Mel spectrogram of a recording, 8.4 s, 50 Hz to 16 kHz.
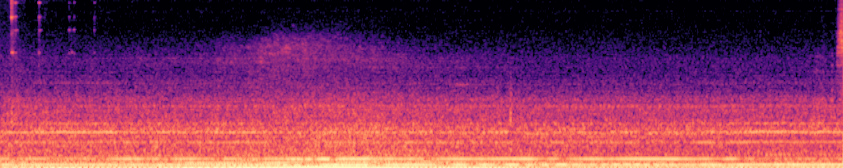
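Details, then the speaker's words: Honda CR-V with 250,000 miles, original VTC never changed, cold start the day after a fuel additive treatment: brief rattle in the first seconds fading into a steady low idle; known VTC actuator cold start rattle the owner can live with. "has a little bit of that sound in the beginning but like I said you know this car does have 250 000 miles on it we've never changed the VTC and that's a known problem with this car"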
